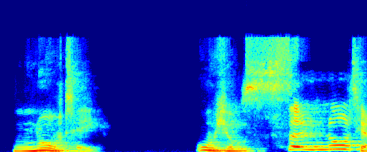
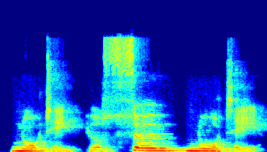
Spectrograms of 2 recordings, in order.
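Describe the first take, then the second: First: It sounds playful and excited. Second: It sounds scolding and disapproving.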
